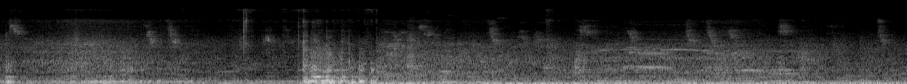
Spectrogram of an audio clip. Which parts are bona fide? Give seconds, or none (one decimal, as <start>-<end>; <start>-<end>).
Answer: 0.0-1.6; 3.6-5.5; 6.2-7.6; 8.6-9.1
